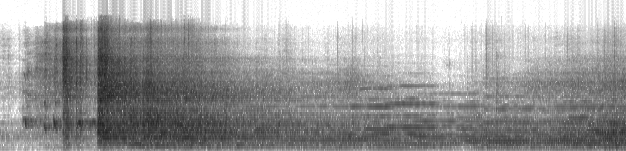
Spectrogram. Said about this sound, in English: The surf booms in. It is no longer silent. Listen carefully, and you will see that it is like the sound of the whispering of people. And that whisper will grow larger, louder. Listen carefully. Do you hear?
